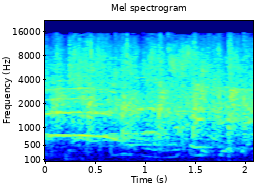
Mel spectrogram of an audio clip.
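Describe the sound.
A church audience at a baptism breaks into steady applause for a person being baptized, a dense wash of many hands clapping at an even level, with voices calling out faintly underneath.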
